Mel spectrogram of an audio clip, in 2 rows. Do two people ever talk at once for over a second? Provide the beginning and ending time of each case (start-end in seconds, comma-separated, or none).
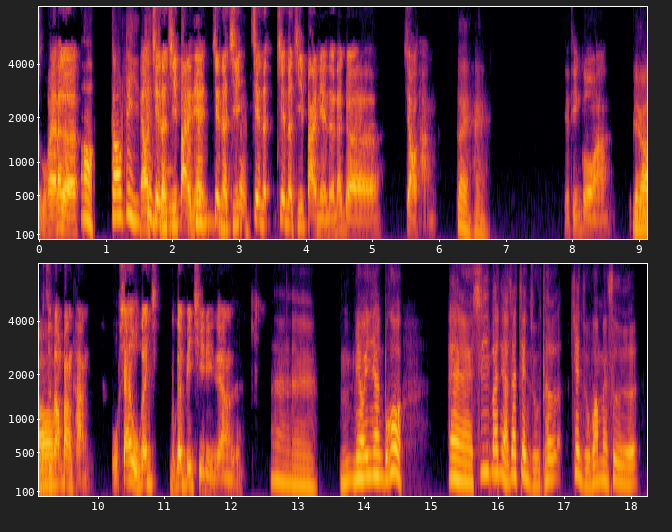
1.5-3.2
